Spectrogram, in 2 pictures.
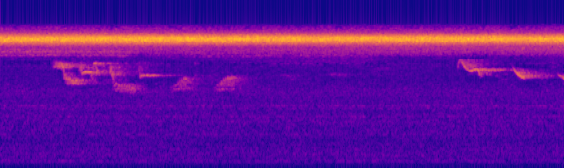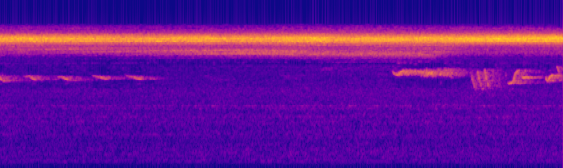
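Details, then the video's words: A constant piercing trill from crickets in a forest at night. Quick stepped, falling chirp series from another animal come in three bursts over the steady drone. "Crickets & Insects Chirping Sounds"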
